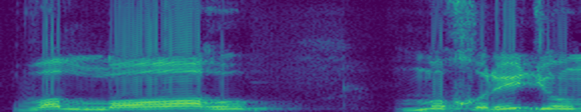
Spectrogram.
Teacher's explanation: مخرجم خا کو پر پڑھیں گے، خا حروف مستعلیہ میں سے ہے، حروف مستعلیہ 7 ہیں جن کا مجموعہ خص ضغط قز ہے، یعنی خا، صاد، ضاد، غین، طا، قاف، ضا، یہ 7 حروف ہمیشہ ہر حال میں پر پڑھے جاتے ہیں۔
